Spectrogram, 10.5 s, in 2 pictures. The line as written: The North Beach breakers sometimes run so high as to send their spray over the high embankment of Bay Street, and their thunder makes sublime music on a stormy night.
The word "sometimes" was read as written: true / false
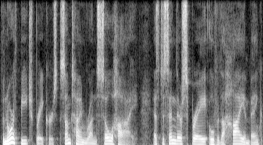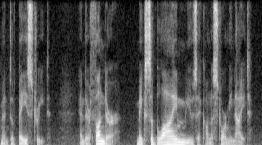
false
